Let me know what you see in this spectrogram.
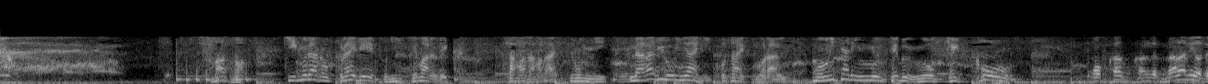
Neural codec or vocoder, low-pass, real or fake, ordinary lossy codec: codec, 24 kHz, 6 kbps, HILCodec; 3.6 kHz; fake; MP3, 16 kbps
